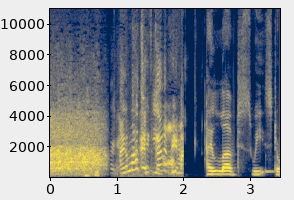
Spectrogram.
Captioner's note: bickering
